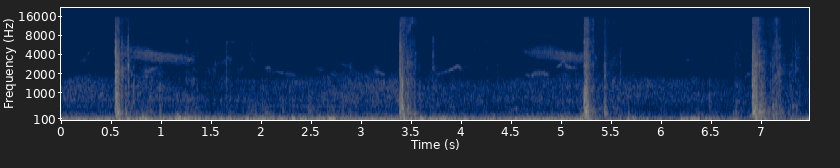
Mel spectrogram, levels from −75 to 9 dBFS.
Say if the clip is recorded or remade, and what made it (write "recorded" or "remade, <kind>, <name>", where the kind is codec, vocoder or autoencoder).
recorded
